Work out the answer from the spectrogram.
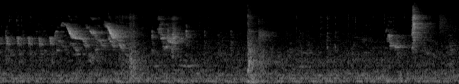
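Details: Budgerigars in a home colony, eating and playing: a pair of shrill, falling chirps early on, a softer squeak, then sparse faint clicks and one sharp high note near the end over quiet room noise.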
